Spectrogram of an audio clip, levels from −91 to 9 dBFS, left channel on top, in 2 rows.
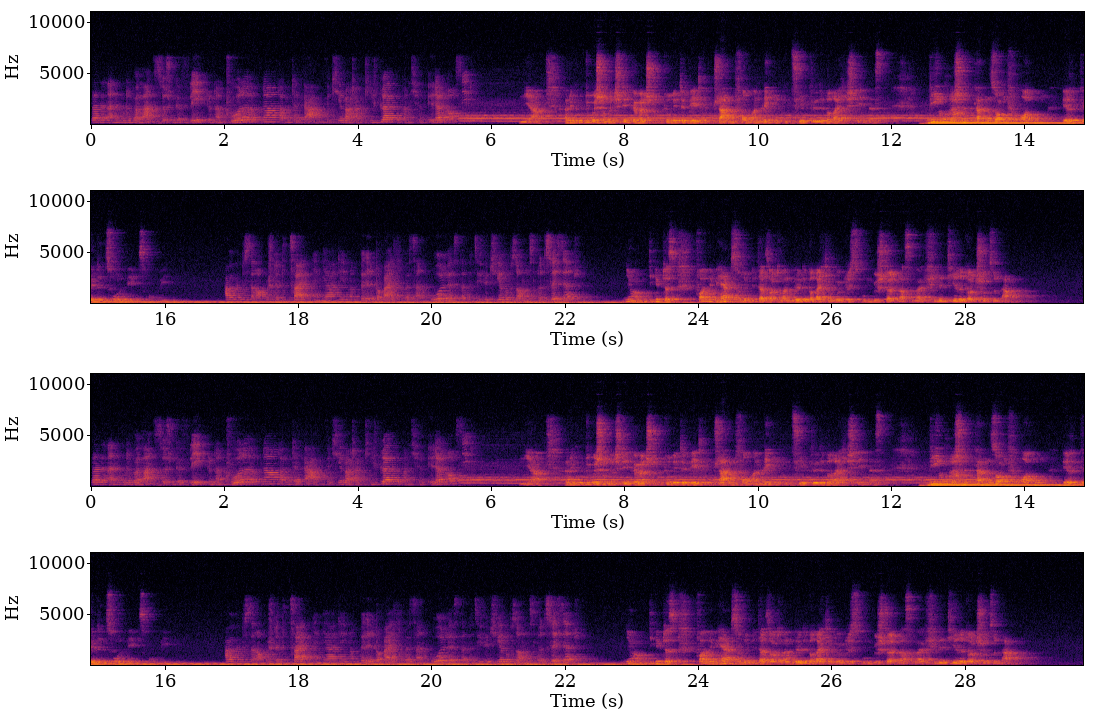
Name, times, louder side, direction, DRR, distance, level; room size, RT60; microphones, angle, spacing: voice 1, 0.0-3.4 3.6-5.7 12.7-13.1 16.9-22.1, equal, 15° left, -4 dB, 1.0 m, -35 dB
sound 1, 5.5-13.9, left 1 dB, 5° right, 0.4 m, -34 dB
voice 2, 6.4-14.3 14.6-16.0 22.9-28.7, left 1 dB, 45° left, -3 dB, 0.6 m, -24 dB
sound 2, 12.4-25.4, right 4 dB, 85° right, 0.3 m, -31 dB
sound 3, 12.5-18.8, left 1 dB, 60° left, 1.1 m, -24 dB
5.3 x 3.0 x 2.7 m, 0.97 s
head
